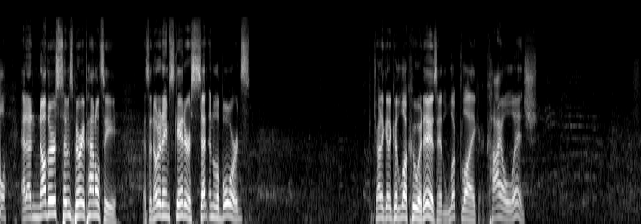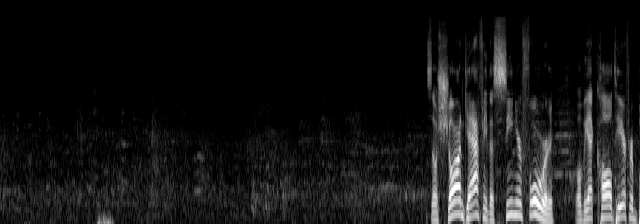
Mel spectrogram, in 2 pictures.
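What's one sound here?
Ice skates scrape and glide on an ice rink.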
